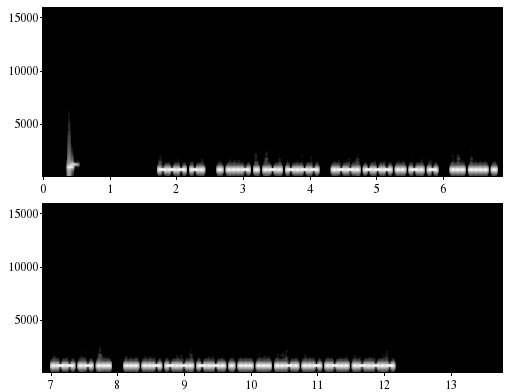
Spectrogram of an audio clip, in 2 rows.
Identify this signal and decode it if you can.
Morse code, heard as a keyed tone, about 34 wpm, 700 Hz. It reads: ON EVERY POINT SHE WAS SUCCESSFUL.
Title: Sentences from Top 1000 Words - Review Part 6 - 35wpm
